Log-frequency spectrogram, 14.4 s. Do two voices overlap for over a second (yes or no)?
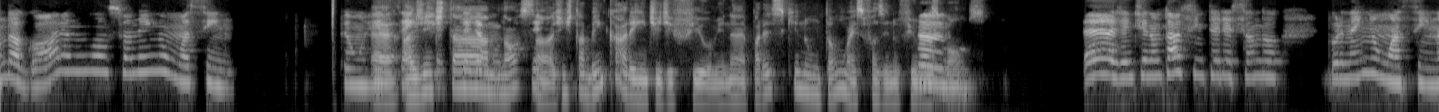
yes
